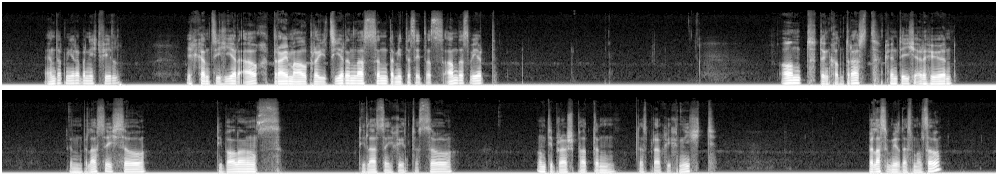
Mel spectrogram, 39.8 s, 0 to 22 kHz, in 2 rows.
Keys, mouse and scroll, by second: 5.9 KP_3, 6.3 Return, 15.1 KP_Enter, 15.1 scroll down 1, 15.1 KP_3, 17.2-29.7 drag, 27.9 scroll down 1, 29.7-35.4 drag, 34.8-35.4 scroll up 2.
